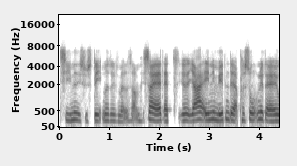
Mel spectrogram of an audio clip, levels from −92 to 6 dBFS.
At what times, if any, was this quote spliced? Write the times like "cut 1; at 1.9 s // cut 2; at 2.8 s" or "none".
cut 1; at 1.2 s // cut 2; at 1.6 s // cut 3; at 2.0 s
